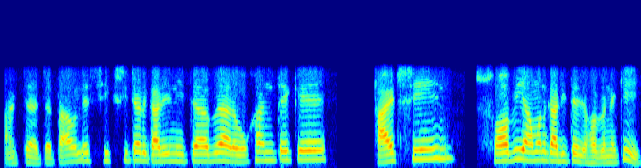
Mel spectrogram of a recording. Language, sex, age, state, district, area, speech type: Bengali, male, 30-45, West Bengal, Howrah, urban, conversation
